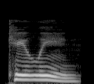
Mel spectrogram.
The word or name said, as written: kaylene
